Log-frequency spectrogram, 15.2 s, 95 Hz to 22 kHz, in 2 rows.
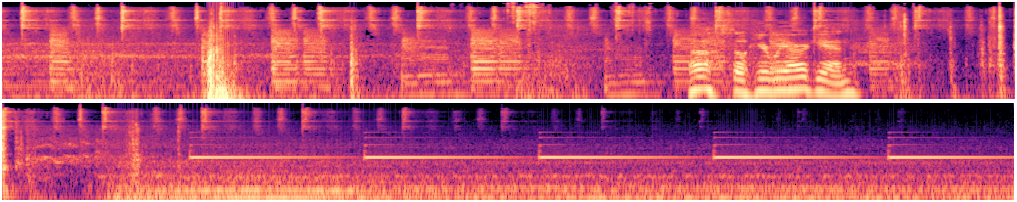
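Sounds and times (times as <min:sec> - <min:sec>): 
small green truck low engine rumble: 0:00.4 - 0:02.0, 0:08.4 - 0:15.1
speech: 0:05.2 - 0:06.5
small green truck starting up: 0:07.7 - 0:15.1.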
